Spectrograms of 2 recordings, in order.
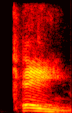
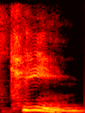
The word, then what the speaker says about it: Kean: Leslie Kain. All right, I'll say it right. The lady spells her name K E an. That's Keen to me. But no, she wants people to say Kain cuz she wants to be different.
